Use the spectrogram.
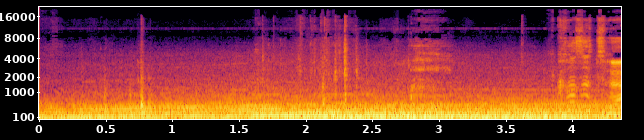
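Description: A BMW 116i Sport with a small turbocharged engine drives around corners at about 40, giving a steady low engine rumble and road noise throughout, with a few faint interior clicks over the top.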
